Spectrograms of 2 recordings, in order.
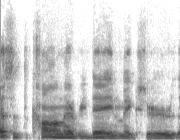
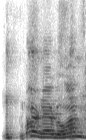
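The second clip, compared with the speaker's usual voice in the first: announcer greeting; 12 semitones higher, 5 dB louder than usual. Acted. Podcast host's opening greeting.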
